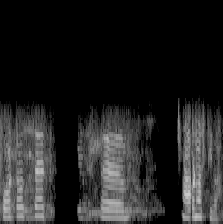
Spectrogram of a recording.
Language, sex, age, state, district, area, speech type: Sanskrit, female, 18-30, Kerala, Malappuram, urban, conversation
